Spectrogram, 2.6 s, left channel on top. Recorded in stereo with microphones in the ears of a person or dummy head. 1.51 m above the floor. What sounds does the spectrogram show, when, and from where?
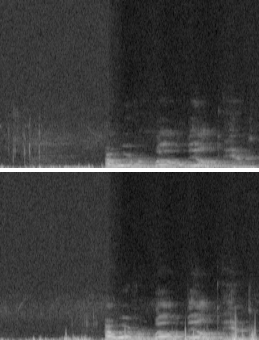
1.1 s a man speaking: 70° right (ahead or behind), 1.2 m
